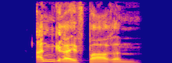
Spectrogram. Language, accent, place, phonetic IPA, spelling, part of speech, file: German, Germany, Berlin, [ˈanˌɡʁaɪ̯fbaːʁəm], angreifbarem, adjective, De-angreifbarem.ogg
- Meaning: strong dative masculine/neuter singular of angreifbar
